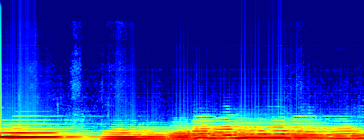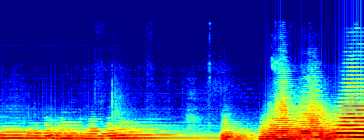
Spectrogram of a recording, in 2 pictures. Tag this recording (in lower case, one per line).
music
clarinet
